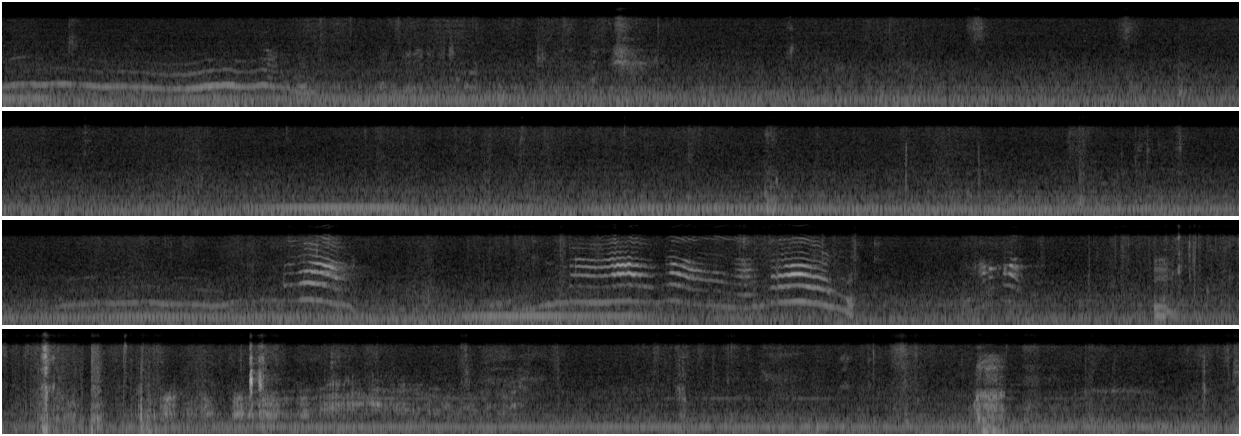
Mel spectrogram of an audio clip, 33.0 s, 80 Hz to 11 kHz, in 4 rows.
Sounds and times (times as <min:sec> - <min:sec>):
Caterwaul: 0:00.0 - 0:02.1, 0:16.9 - 0:18.9, 0:19.8 - 0:22.2
Meow: 0:00.0 - 0:02.1, 0:16.9 - 0:18.9, 0:19.8 - 0:22.2, 0:22.9 - 0:23.4.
